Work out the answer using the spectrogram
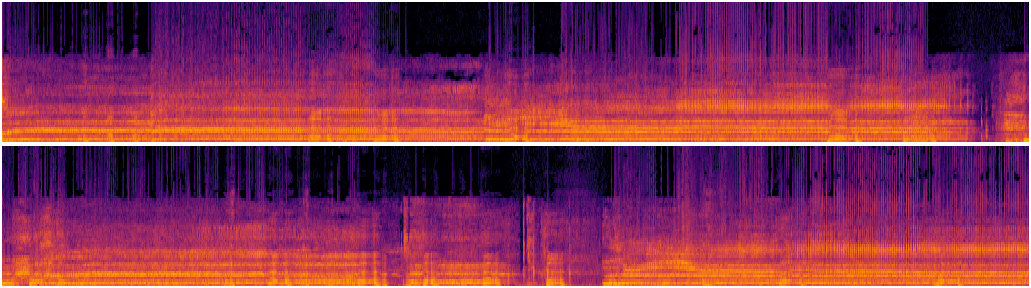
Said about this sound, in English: Oh, yeah. Dueling burps. It's pretty cool, right? It's really nice.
